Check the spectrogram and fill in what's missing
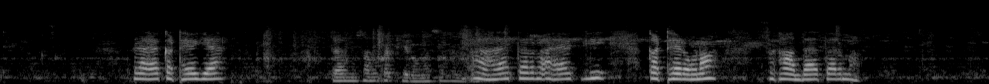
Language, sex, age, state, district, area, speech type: Dogri, female, 30-45, Jammu and Kashmir, Samba, urban, spontaneous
